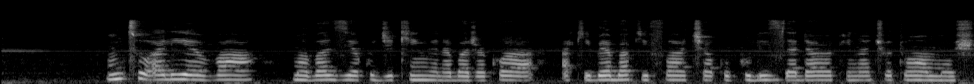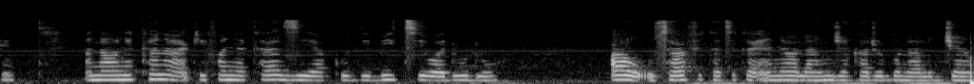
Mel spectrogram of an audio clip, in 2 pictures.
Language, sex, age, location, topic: Swahili, female, 18-24, Wajir, health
